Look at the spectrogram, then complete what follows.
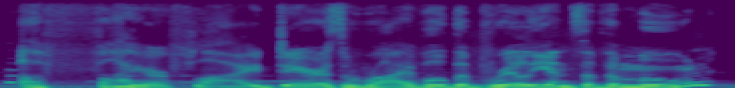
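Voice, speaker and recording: A woman's voice: medium pitch, measured pace, mellow, close to an everyday voice. A woman voicing a haughty ancient horse spirit. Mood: stern. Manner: lofty, formal, scolding. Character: proud ancient female horse spirit, stern goddess of farming. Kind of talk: video game voice acting. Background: game soundtrack music.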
